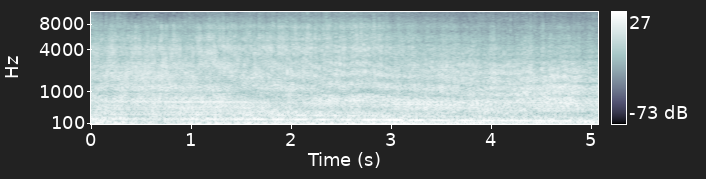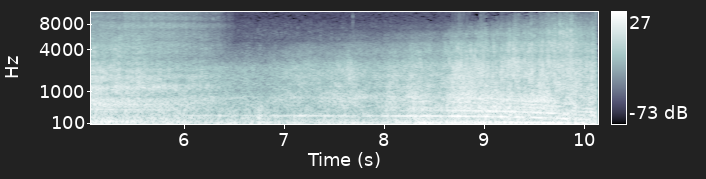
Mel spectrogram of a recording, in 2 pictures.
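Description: F4U-4 Corsair's 18-cylinder Pratt & Whitney R-2800 radial engine and propeller running at high power in flight, a loud, deep drone. It fades for a couple of seconds past the middle, then swells as the plane passes close, with the pitch dropping as it goes by near the end.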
